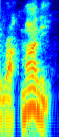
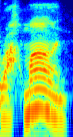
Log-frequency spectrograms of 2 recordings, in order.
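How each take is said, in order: First: The word ends with an extra vowel after n. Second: The word ends on the n with no vowel. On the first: This is the modern standard Arabic usage. "you might see Rahmani being used in standard Arabic" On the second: This is the proper Quranic Arabic usage. "Rahman would be the proper way of saying it in the Quranic Arabic realm"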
